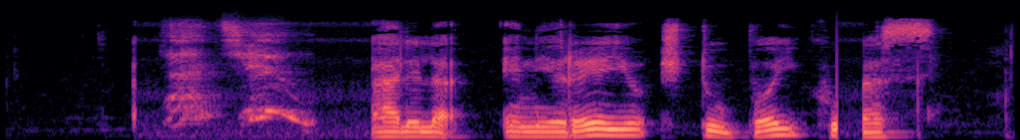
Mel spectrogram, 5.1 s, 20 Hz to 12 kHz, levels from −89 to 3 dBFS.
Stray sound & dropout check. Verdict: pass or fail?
fail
